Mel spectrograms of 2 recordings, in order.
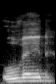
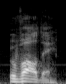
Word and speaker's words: Uvalde: actually i unfortunately haven't even learned how to pronounce it it's an ulveid what's it uvalde uvaldi texas baldi okay so like we'll think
